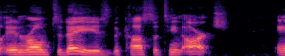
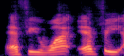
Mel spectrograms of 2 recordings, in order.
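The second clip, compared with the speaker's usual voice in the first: usual speaking voice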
